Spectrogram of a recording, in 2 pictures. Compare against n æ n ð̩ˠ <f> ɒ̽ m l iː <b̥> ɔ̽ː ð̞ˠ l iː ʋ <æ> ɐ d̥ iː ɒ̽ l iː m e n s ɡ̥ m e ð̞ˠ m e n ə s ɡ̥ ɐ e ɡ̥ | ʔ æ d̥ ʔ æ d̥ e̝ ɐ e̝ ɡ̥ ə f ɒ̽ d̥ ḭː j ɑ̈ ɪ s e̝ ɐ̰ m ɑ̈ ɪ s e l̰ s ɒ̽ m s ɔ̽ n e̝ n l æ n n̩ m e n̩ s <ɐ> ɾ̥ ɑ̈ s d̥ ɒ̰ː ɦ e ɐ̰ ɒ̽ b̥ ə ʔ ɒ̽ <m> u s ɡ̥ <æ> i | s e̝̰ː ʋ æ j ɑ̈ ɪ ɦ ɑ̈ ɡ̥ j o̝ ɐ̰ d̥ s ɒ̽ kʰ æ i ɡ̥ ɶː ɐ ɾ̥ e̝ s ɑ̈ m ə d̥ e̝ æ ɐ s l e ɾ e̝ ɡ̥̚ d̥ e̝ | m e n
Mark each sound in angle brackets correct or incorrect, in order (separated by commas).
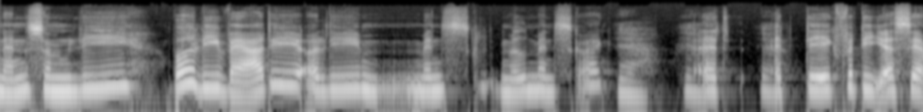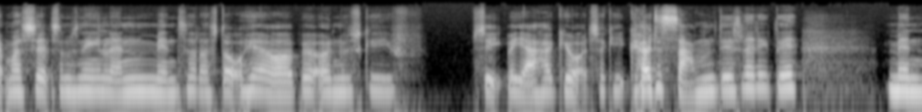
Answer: incorrect, correct, correct, correct, incorrect, correct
